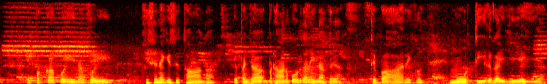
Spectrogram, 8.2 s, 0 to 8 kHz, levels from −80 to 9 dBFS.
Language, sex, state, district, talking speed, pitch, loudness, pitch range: Punjabi, male, Punjab, Pathankot, 180 wpm, 140 Hz, -16 LUFS, 135-150 Hz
